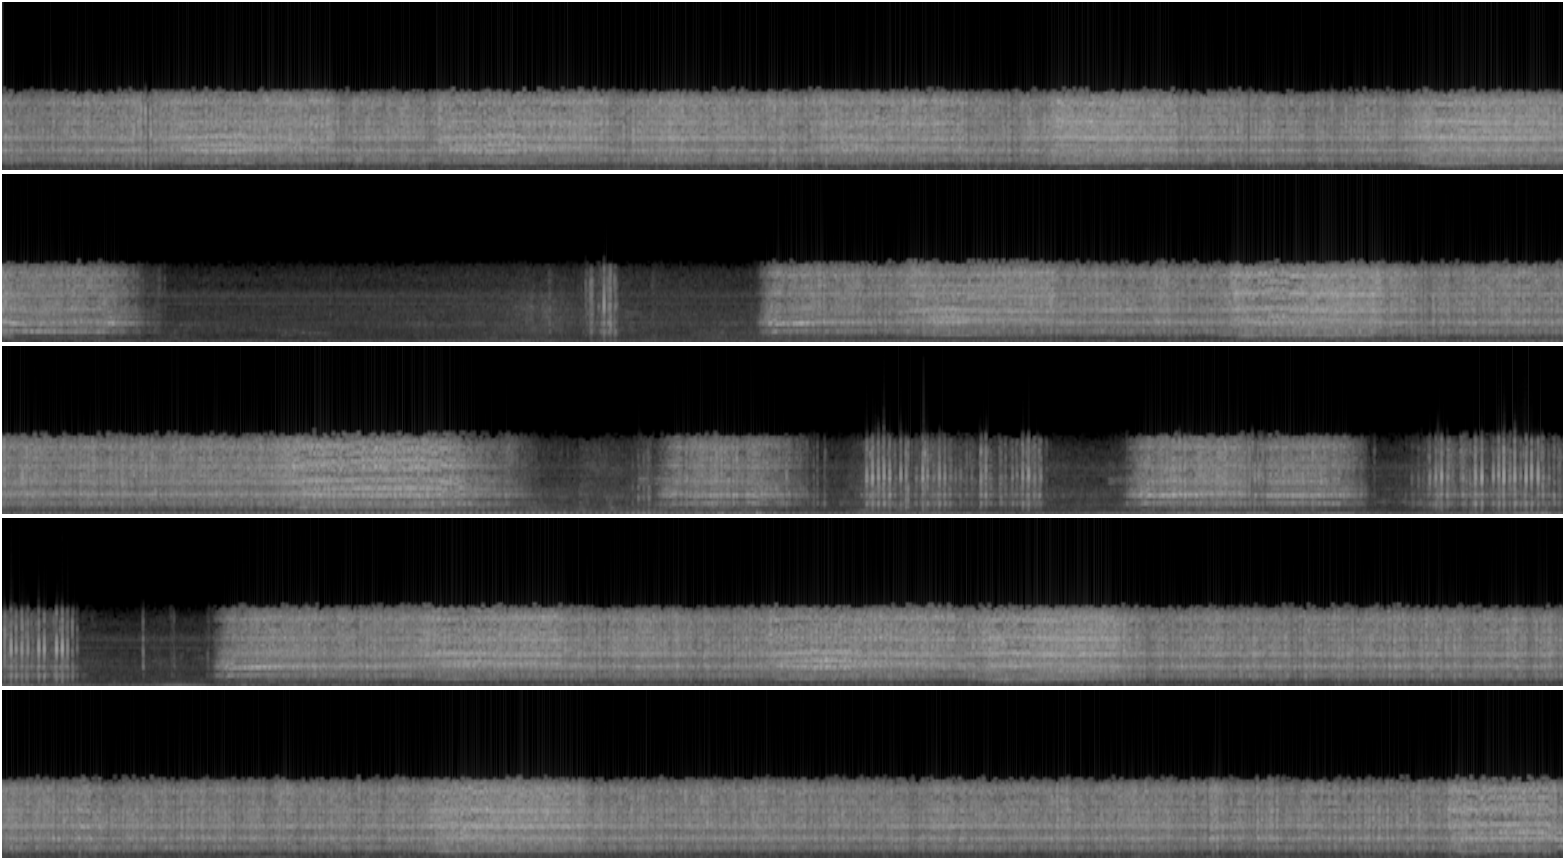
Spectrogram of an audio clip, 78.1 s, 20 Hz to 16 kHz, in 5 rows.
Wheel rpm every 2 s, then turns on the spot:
200, 200, 200, 200, 200, 200, 200, 190, 60, 0, 0, 50, 190, 200, 200, 200, 200, 190, 50, 70, 40, 120, 70, 30, 70, 200, 200, 200, 200, 200, 200, 200, 200, 200, 200, 200, 200, 200, 190.
40-42 44-48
